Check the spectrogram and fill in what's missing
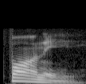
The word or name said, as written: faunae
